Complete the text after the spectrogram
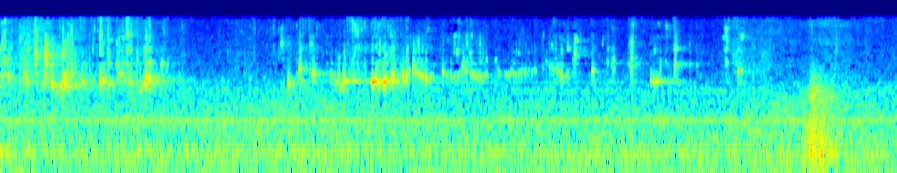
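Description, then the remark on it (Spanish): Whey drips and trickles from a cheesecloth full of cheese being squeezed in a strainer in the sink to remove excess water, a quiet, irregular patter of drops over a faint steady hum, with a slightly louder splash near the end. “Y ya con todo el queso dentro de nuestro trapito, lo que hay que hacer es quitarle el exceso de agua. Así que hay que presionar un poco.”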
